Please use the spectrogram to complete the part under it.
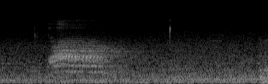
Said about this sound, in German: weiß ich sicher, es handelt sich um Rabenkrähen. Sie sind vollkommen schwarz. Und ich vermute, dass es sich um ein brütendes Paar handelt,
